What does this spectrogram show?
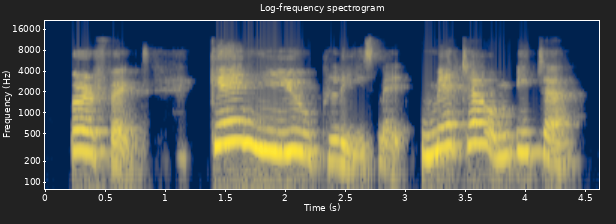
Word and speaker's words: Meeta: uk correct correct perfect can you please mate metta mita how do you pronounce meeta can you present yourself tell who you are what you do sure so uh my name is mita i am a fitness coach um i run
